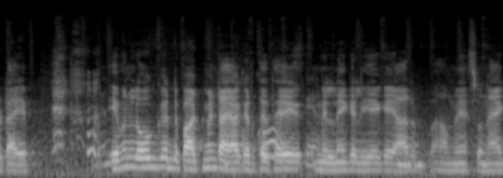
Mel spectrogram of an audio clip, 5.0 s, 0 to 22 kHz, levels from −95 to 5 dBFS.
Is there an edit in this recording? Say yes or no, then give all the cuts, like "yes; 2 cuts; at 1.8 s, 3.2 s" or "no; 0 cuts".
yes; 1 cut; at 1.0 s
